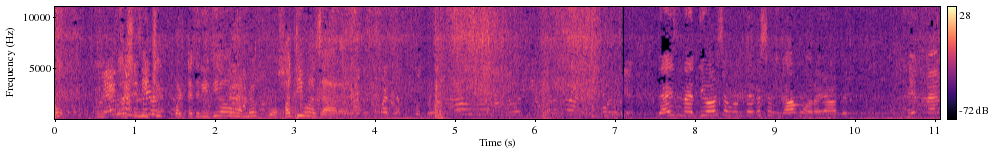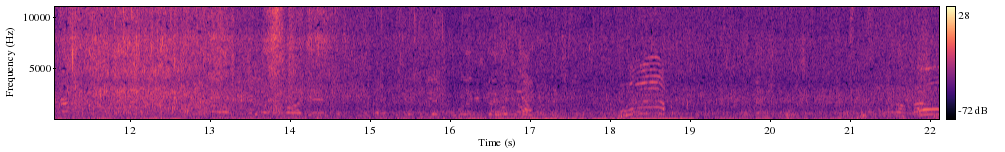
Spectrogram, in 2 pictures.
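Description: A boat engine hums steadily with a low drone.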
